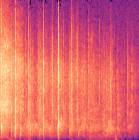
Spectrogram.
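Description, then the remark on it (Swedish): Audience applause: a dense patter of many hands clapping, with sharper individual claps popping out irregularly, steady in level and then thinning slightly toward the end. No voices. “En applåd.”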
